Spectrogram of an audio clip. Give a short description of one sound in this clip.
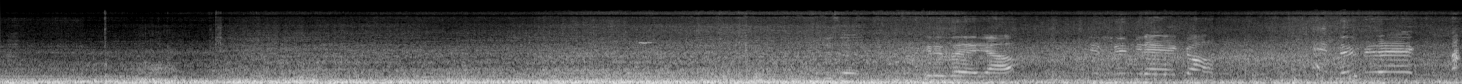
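A car's tyres rumble steadily on a wet road from inside the car.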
